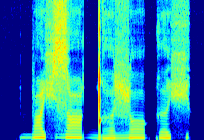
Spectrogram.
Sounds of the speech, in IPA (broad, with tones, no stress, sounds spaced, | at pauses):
b ɑ˦ ç z ɑ˦ ɡ͡ǃ ʌ˨ ɮ ɔ˦˨ k ə˦ ç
